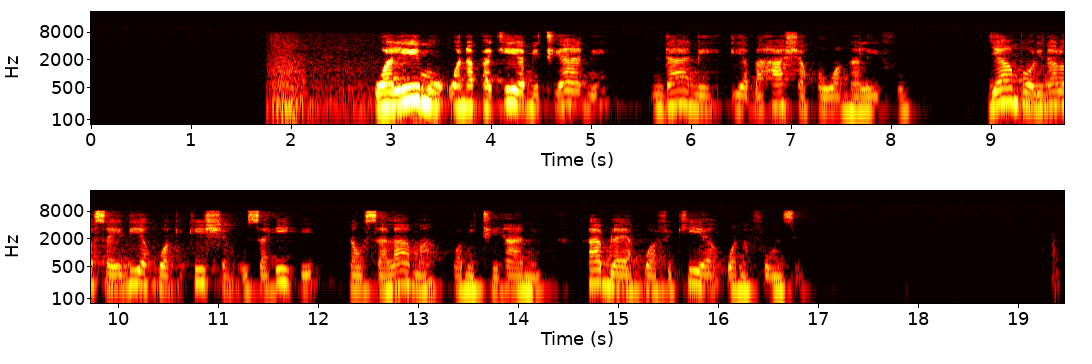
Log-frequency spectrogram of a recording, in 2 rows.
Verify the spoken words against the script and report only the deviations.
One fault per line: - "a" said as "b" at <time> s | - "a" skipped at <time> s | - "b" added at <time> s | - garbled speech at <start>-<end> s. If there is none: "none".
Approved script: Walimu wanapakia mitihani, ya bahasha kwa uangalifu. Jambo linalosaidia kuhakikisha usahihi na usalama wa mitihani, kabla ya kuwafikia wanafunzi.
- "ndani" added at 5.6 s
